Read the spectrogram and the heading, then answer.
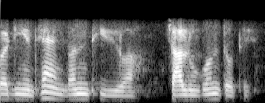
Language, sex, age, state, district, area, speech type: Sindhi, female, 45-60, Gujarat, Junagadh, rural, conversation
